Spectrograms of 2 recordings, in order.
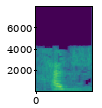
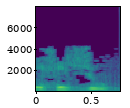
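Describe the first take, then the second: First: The first vowel is a, as in hajj. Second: The first vowel is i, as in hijj. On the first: "والباقون قرأوها بالفتح" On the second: "يعني بكسر الحاء"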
